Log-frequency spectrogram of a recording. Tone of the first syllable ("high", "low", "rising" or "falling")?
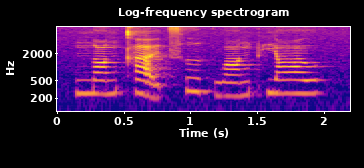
rising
